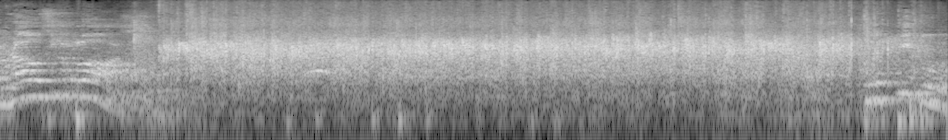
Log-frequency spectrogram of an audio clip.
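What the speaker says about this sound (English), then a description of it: "Let us give them a rousing applause." A large audience at a school graduation ceremony bursts into loud, sustained applause that fills most of the clip, with a voice speaking briefly at the start and end.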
